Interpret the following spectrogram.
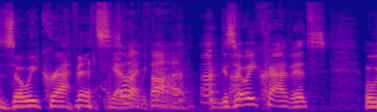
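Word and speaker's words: Zoë Kravitz: cvitas kit can you do you not even know how to pronounce her name Kravitz there we go it's Zoe Kravitz I thought Zoe Kravitz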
